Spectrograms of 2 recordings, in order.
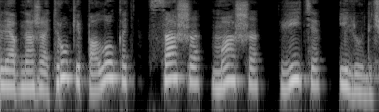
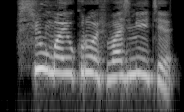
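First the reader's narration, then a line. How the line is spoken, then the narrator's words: Desperate scream. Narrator (Russian): Ее охватило отчаяние, и она закричала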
